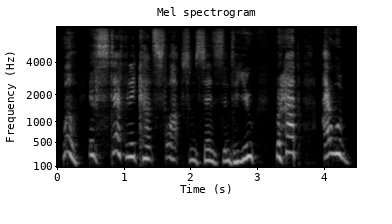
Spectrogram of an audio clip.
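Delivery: mock Regal. Regal threatening Rikishi.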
